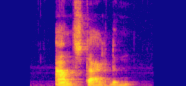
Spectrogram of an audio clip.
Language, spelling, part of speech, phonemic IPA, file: Dutch, aanstaarden, verb, /ˈanstardə(n)/, Nl-aanstaarden.ogg
- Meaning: inflection of aanstaren: 1. plural dependent-clause past indicative 2. plural dependent-clause past subjunctive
